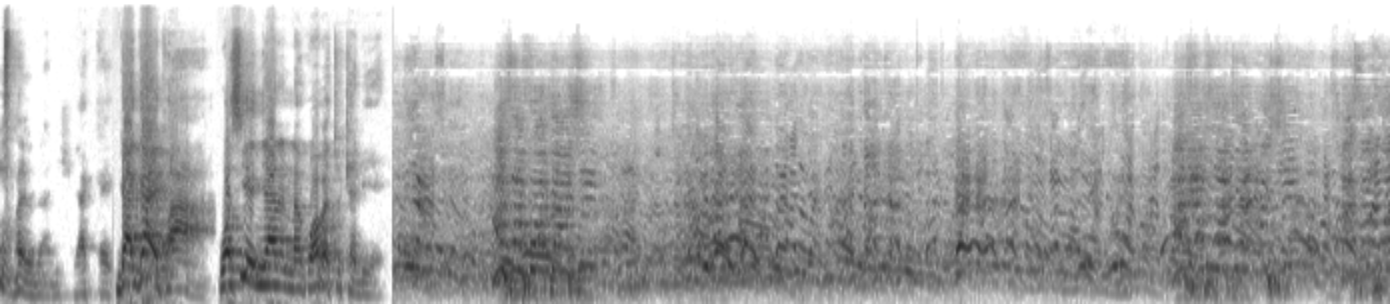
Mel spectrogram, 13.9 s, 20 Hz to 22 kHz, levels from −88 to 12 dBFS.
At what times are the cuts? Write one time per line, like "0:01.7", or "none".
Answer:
0:01.0
0:02.0
0:03.9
